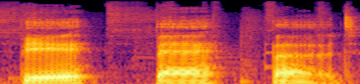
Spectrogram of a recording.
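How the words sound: A British accent with relaxed, soft R sounds. "In British English, there is no tension in the tongue when you make the R sound"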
